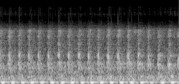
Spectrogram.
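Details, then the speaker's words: Yamaha Jupiter Z at idle, heard from the right side: steady dull "dak dak" knocking about six to seven per second that disappears at quarter or half throttle and returns when released; possibly a worn starter one-way clutch. "suaranya dok kayak gitu coba digas ya mau saya gas dulu Nah jadi di sini saat digas setengah atau seperempat seperempat aja ini udah hilang suara dok atau dakdak ini udah hilang ya"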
